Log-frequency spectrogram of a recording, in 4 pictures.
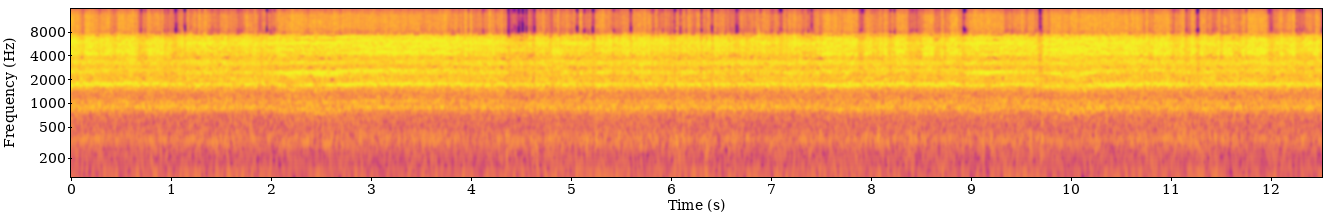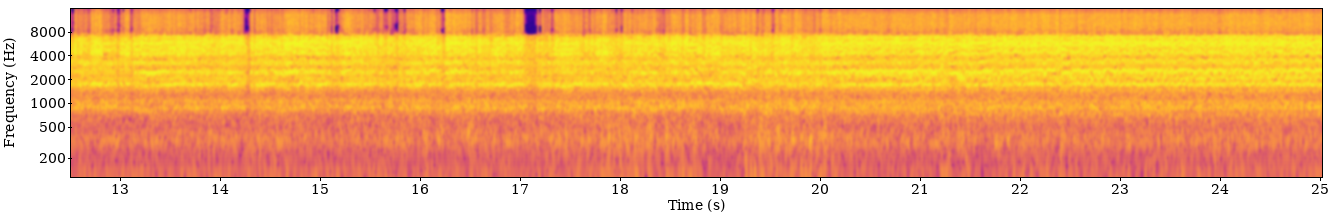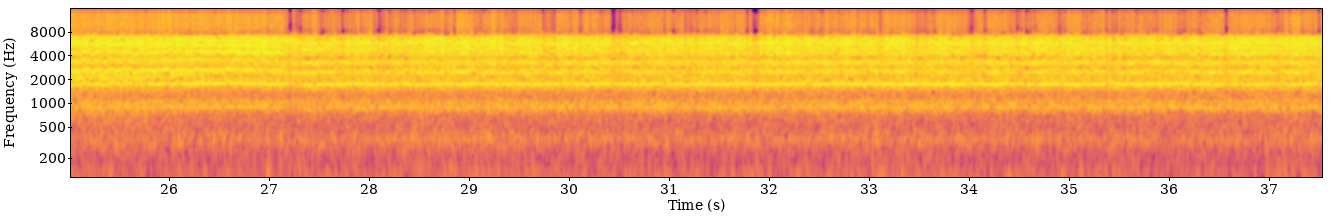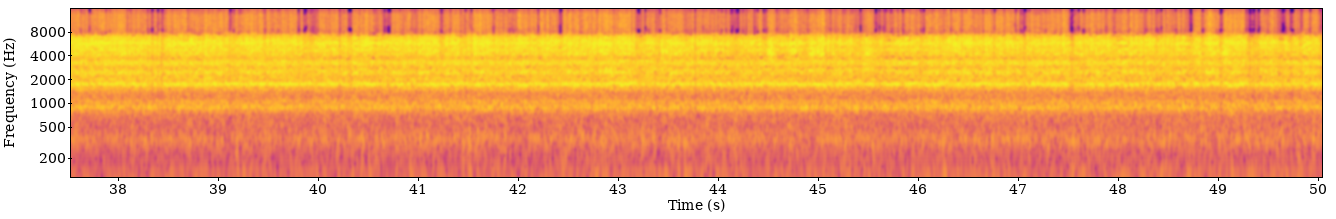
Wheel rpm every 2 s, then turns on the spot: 230, 230, 230, 240, 230, 230, 230, 230, 230, 230, 220, 210, 210, 230, 230, 240, 230, 230, 230, 240, 240, 230, 230, 230, 240.
none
